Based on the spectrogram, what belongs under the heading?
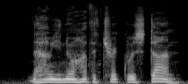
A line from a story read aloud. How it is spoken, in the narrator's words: said quietly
